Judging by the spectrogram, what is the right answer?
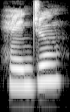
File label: "heñjuñ", Apatani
